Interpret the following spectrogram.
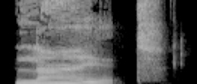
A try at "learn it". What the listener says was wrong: That the I sound was correct, but you missed the N. So learn it. So we don't want the space between it, just like you did here with considered it.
